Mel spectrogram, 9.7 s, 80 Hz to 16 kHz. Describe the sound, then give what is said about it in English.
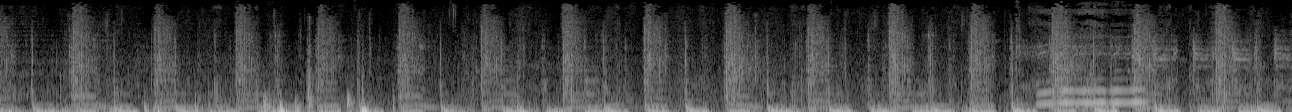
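Running footsteps of a person out for a short run: many quick, steady thudding strides keep up a regular rhythm throughout. “So I will go to the running app here. Here we go. Just tap. 3, 2, 1. Let's go for a little run.”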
